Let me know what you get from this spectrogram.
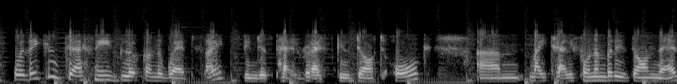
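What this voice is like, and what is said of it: Welsh accent. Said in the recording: “I got to ask your accent. ... I'm from Wales in the UK.”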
